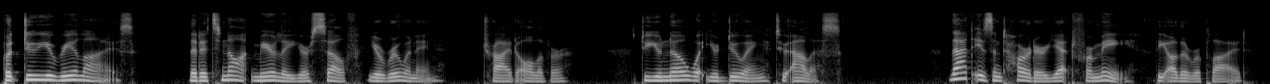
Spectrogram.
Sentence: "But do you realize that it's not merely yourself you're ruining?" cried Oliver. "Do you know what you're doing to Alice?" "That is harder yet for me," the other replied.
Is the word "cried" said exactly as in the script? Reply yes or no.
no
